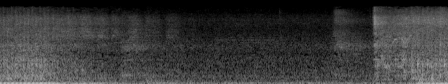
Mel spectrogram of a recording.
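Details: Chevrolet Tavera diesel after starter motor replacement (old starter wouldn't crank despite solenoid getting current): quick starter spin, short lull, then catches into a firm steady idle; starting healthy after repair.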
